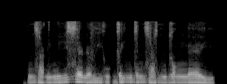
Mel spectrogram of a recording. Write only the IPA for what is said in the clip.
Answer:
n z ɑ ɡ n̪ i z ɛ ɳ ɛ v j u ɡ ɛ j n d æ n z ɑ z n d ɔ ŋ ɛ j

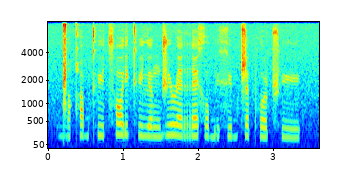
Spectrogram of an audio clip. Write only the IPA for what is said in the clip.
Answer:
ɡ͡ǁ o qʰ o b kʰ y t͡sʰ ɔ ɾʲ ɛ kʰ y lʲ ɔ ŋ d͡ʒ y ɹ ɛ r ɛ x o b y x y b ʈ͡ʂ ɛ pʰ o ʈ͡ʂʰ y

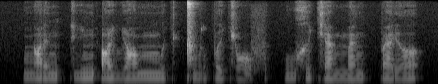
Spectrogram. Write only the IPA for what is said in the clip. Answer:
ŋ ɑ ɾ ɛ ŋ kː i ɲ ʔ ɑ ʎ ɑ mː ʊ c ǁ u ɾ ʊ p ɜ c ɔ f | u x ə c æ mː æ ŋ pː æ ɾʲ ʌ

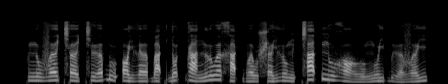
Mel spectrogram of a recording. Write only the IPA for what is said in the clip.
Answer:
n u˨˩ v əː˧ c əː˨˩ c ɨ˨˩˦ ə̯ ɓ u˨˩˨ ʔ ɔ˨˩ j l əː˨˩ ɓ a˨˩ k̚ ɗ o˦˥ t̚ ɣ a˨˩˦ n l u˧ ə̯ x a˨˩ k̚ v ə˨˩ w ʂ ə˨˩˦ j l u˨˩ ŋ c a˦˥ t̚ ɲ u˧ ɣ ɔ˨˩ ɣ u˨˩˨ ŋ u˧ j ɓ ɨ˨˩˨ ə̯ v ə˧˥ j

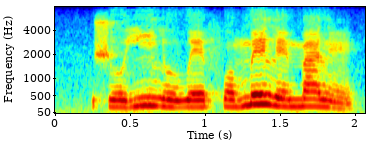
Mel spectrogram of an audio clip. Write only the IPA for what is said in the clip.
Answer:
ʃ o˨ j ĩ˧ l o˨ w ɛ˨ f ɔ˨ m ɛ˧ l ɛ˨ m a˧ l ɛ̃˨

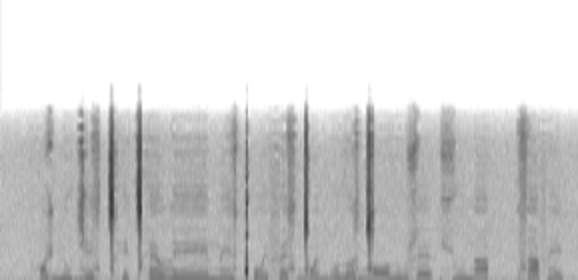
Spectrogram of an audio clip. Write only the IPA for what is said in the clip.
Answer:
h ɔ ʒ n u ɟ eː z ǀʰ e ǀʰ ɛ o̯ l eː m ẽ z ǃʼ o e̯ f ɛ s ŋ͡ǀ ɔ̃ e̯ m u o̯ ð ɤ z ŋ͡ǀ ɔː ð u ɬ ɛ | ç u n ã | s ã f ẽ

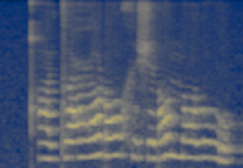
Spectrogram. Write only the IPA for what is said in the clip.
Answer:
qʰ ɑ y̯ d ə ʕ ɔ ɽ ɔ x ɪ ʃ ɪ ɽ ɔ n ɔ l u

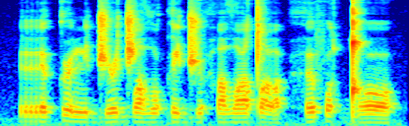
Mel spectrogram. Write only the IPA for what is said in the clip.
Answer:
r ə k ə˞ n ɪ d͡ʒ ə˞ d͡ʒ æ ðˤ u k ɪ d͡ʒ ʊ h æ ðˤ ə˞ tˤ ə˞ | h ə f ɔ ɡ͡ǃ ɔ

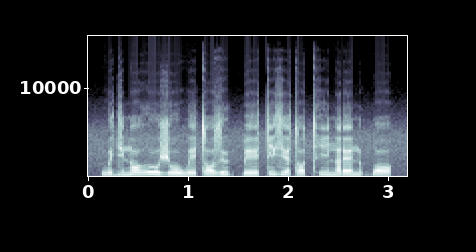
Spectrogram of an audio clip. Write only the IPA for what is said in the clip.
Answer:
w ɘ dʲ ɛ n ɔ ɣ o ʒ o w e t ɔ z ɨ k͡p e t i zʲ a t ɔ tʰ i n a ɾ ɛ n u ɡ͡b ɔ

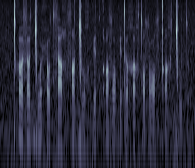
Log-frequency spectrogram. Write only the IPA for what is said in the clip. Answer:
ǀʰ ʌ˦˨ s ʌ˦ ɡ͡ǀ u˦ ħ o˨ t s a˧ χ sˤ a˧ ɡ͡ǀ u˨˦ χ k e˧ t qʼ ʌ˦ zˤ u˦ k e˨ t ɯ˨ χ ɯ˦ χ t o˧ sˤ ʕ o˨ sˤ qʼ a˨ χ ɡ͡ǀ u˦ t

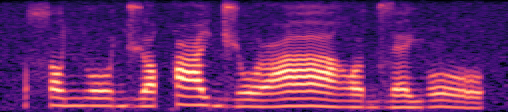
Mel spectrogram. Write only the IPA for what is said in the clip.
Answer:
s ɔ ɲ oː d͡ʒ u q ʕ i d͡ʒ oː ʕ aː ʁ ʊ d͡z ɛ j oː

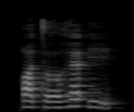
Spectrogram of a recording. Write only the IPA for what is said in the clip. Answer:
qʷ e t ɤ ɦ ɛ ʔ i

